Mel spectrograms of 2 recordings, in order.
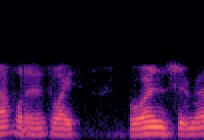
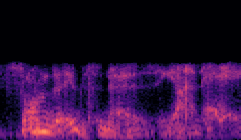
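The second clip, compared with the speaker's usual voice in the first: soft, breathy, whispered bear voice; 4 semitones higher, 5 dB quieter than usual. Reading a story aloud, voicing the bear's line in a bear voice. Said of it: "My bear voice is not happening today".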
